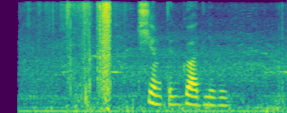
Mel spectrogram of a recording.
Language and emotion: Russian, angry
